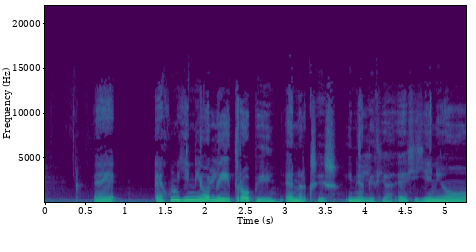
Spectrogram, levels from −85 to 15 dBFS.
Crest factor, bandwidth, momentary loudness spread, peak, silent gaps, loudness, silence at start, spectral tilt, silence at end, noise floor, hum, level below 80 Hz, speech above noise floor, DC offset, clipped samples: 14 dB; 13.5 kHz; 11 LU; -14 dBFS; none; -28 LUFS; 0.45 s; -7 dB/octave; 0 s; -51 dBFS; none; -50 dBFS; 24 dB; under 0.1%; under 0.1%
